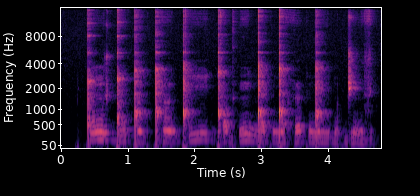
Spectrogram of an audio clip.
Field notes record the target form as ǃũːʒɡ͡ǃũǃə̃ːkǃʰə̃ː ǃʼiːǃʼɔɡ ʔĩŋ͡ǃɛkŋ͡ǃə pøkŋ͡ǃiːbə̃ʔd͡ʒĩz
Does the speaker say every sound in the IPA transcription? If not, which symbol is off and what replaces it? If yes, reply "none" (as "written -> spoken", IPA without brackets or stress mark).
p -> h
